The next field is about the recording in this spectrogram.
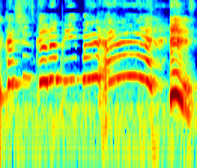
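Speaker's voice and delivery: slow, high, loud whiny wail; mock crying wail. Mimicking the classmate crying to others, slow high mock wail. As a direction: drag it out in a blubbering cry. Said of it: "I remember hearing her say".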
